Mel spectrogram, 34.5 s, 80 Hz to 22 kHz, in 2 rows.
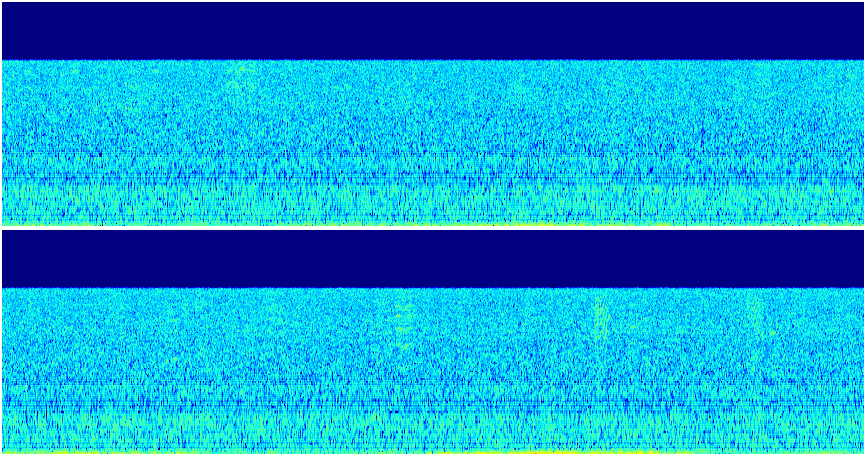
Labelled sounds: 25.1	25.5	Pacific white-sided dolphin, 2.6 to 5.7 kHz

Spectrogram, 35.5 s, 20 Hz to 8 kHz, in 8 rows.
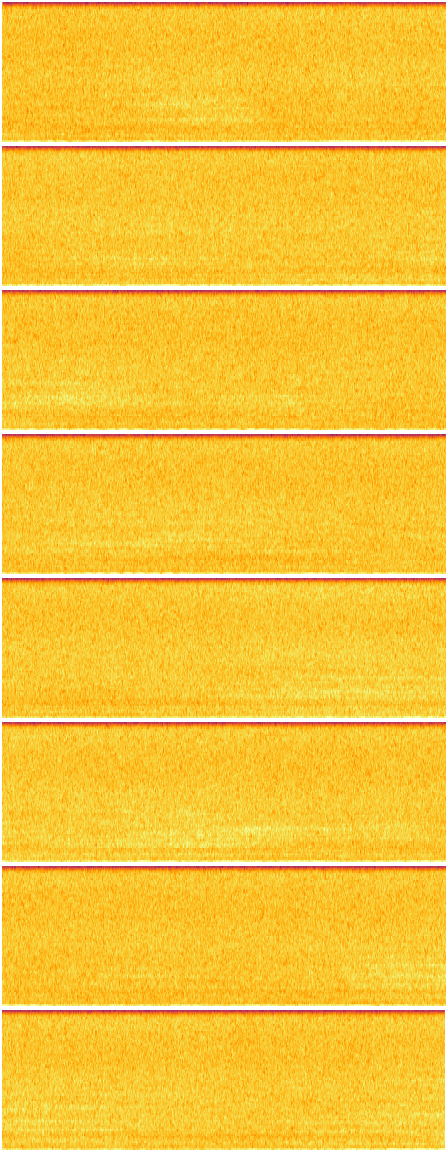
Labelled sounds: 9.3	9.6	vessel noise, 1.8 to 2.0 kHz
23.1	23.4	vessel noise, 0.83 to 1.1 kHz

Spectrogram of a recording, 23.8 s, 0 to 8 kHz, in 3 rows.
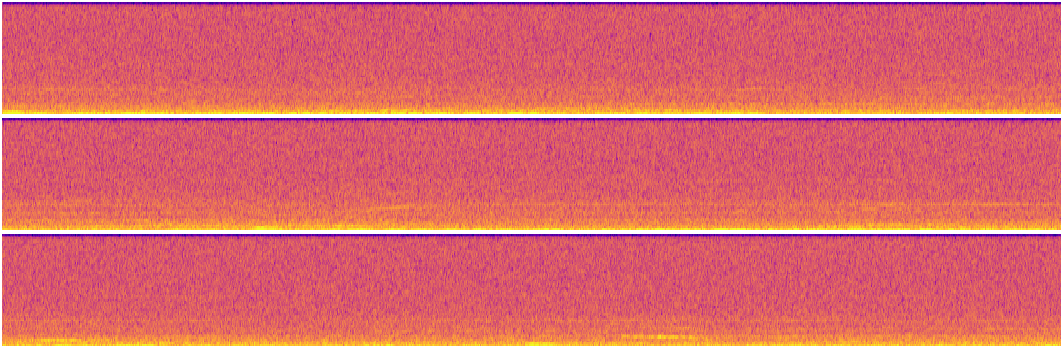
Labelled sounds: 10.7	11.1	humpback whale, 1.5 to 1.8 kHz

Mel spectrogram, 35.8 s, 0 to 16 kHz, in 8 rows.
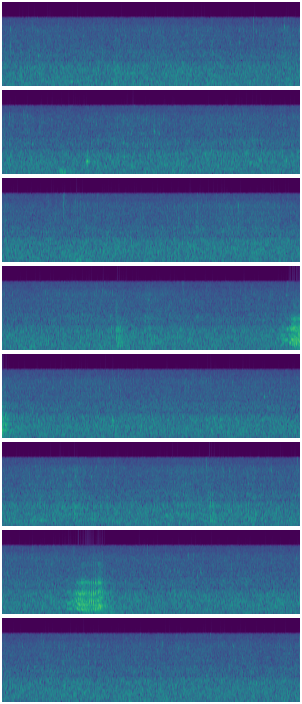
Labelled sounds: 27.9	28.3	croaking sound likely from a nearby submerged object, 1.4 to 3.7 kHz

